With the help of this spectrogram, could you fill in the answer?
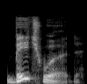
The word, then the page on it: beechwood: British English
